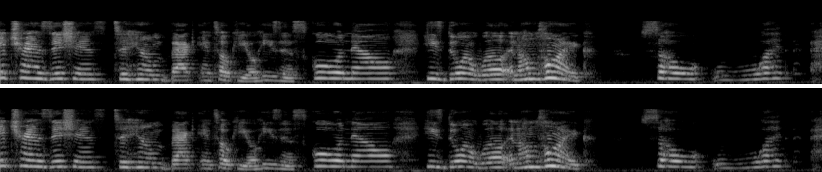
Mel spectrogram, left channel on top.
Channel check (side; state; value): both; normal; correlation 0.67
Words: transitions to him back in Tokyo. He's in school now, he's doing well, and I'm like, so what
